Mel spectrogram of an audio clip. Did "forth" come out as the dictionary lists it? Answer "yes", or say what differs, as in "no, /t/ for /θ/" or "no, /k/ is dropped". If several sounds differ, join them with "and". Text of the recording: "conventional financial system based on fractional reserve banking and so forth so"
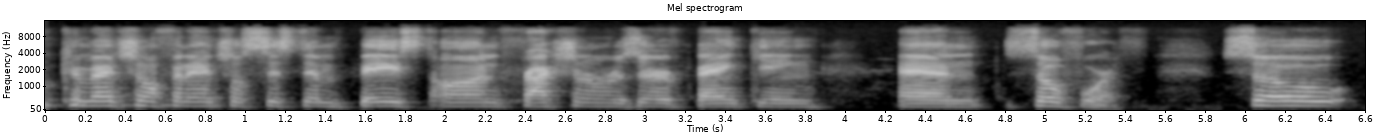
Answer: yes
